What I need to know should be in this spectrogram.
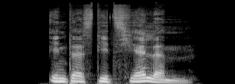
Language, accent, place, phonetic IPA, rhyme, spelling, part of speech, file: German, Germany, Berlin, [ɪntɐstiˈt͡si̯ɛləm], -ɛləm, interstitiellem, adjective, De-interstitiellem.ogg
- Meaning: strong dative masculine/neuter singular of interstitiell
